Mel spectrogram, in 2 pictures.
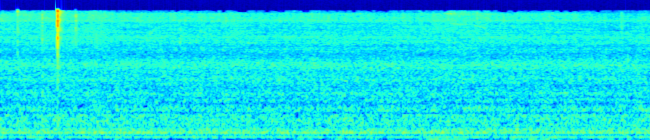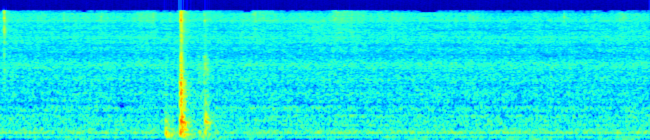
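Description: Hard plastic mower engine parts knocking together in a quick double knock about six seconds in, as the air filter housing is handled and fitted back on, over a steady low hum from an unseen machine.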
